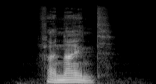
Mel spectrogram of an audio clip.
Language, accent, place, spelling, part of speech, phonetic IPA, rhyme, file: German, Germany, Berlin, verneint, verb, [fɛɐ̯ˈnaɪ̯nt], -aɪ̯nt, De-verneint.ogg
- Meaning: 1. past participle of verneinen 2. inflection of verneinen: second-person plural present 3. inflection of verneinen: third-person singular present 4. inflection of verneinen: plural imperative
